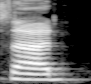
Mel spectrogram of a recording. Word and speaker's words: Snaadt: Hi, it's Snaadt. Also rhymes with odd.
